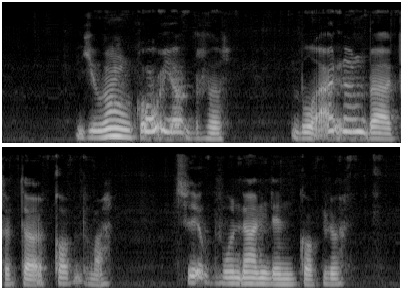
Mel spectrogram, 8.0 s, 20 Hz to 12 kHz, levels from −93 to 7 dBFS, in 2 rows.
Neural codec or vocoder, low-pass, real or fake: autoencoder, 22.05 kHz, a latent of 192 numbers a frame, VITS, trained on one speaker; 9.9 kHz; fake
